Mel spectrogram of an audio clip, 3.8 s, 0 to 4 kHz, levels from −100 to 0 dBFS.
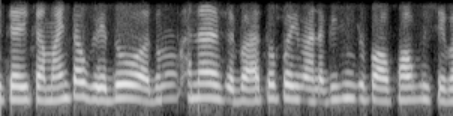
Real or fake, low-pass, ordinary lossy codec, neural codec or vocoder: real; 3.6 kHz; Opus, 64 kbps; none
